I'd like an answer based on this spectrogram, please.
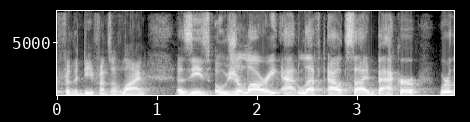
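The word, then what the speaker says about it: Okereke: middle for the linebackers Bobby Oar did go back to the original pronunciation if I remember reading that correctly used to be Bobby okariki that's what I knew from watching him when he was at Stanford but apparently he's changed it gone back to the traditional pronunciation and then Isaiah Simmons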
